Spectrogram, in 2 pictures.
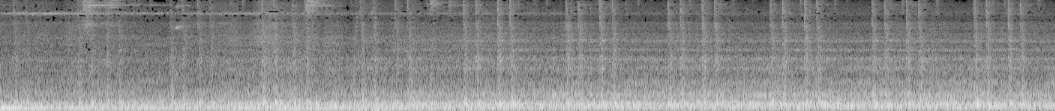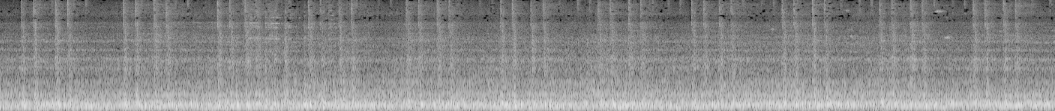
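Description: Freight train of container and empty flat wagons rolling past close by: a steady rumble of steel wheels on rail with a continuous run of clicks as the wheels cross rail joints. A low engine hum from the passing diesel locomotive stops about a second in.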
